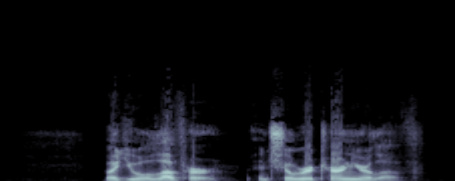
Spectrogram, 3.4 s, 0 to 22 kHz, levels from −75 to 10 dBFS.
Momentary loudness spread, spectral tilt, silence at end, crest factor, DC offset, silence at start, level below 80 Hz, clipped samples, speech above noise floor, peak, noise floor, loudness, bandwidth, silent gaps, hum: 15 LU; -3.5 dB/octave; 0.45 s; 16 dB; under 0.1%; 0.8 s; -58 dBFS; under 0.1%; 46 dB; 0 dBFS; -61 dBFS; -15 LUFS; 11 kHz; none; none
